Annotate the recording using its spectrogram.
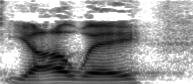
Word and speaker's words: Yahweh: There's also YHWH. We pronounce it as Yahweh.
